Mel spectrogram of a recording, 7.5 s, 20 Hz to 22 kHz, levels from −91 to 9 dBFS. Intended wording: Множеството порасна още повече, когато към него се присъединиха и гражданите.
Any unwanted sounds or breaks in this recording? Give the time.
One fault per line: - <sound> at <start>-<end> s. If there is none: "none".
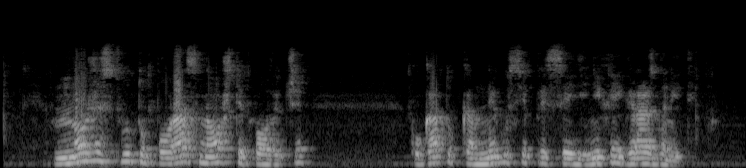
none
